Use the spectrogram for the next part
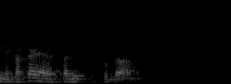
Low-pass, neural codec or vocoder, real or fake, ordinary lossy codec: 3.6 kHz; none; real; Opus, 32 kbps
